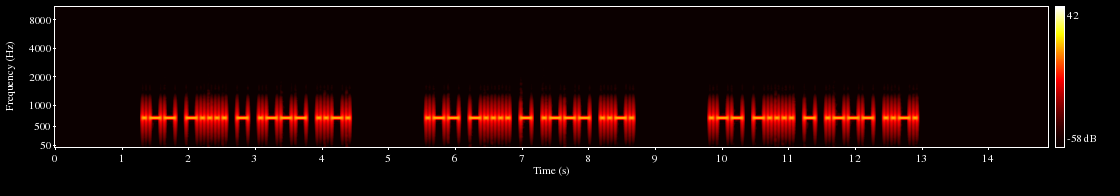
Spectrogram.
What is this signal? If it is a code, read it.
Morse code, heard as a keyed tone, about 22 wpm, 700 Hz. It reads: W6TJF W6TJF W6TJF
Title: USA Call Signs - 5 Characters - Repeated 3x - 22wpm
